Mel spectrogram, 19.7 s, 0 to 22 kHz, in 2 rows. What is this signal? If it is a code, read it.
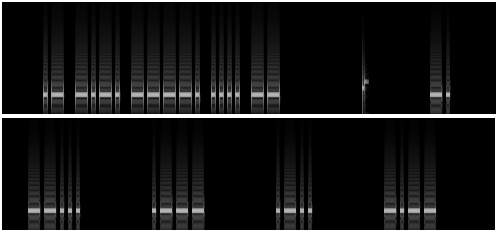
Morse code, heard as a keyed tone, about 15 wpm, spaced as for 8 wpm, 700 Hz. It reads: AC9HM N7JLY
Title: USA Call Signs - 5 Characters - 6x Character Spacing - 15wpm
